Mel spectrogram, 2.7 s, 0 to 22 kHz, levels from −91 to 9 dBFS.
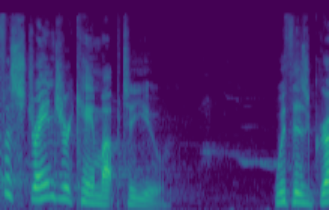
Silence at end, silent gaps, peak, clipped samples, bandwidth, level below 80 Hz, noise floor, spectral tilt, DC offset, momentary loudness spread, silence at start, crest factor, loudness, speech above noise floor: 0 s; none; -12 dBFS; under 0.1%; 16.5 kHz; -72 dBFS; -67 dBFS; -4 dB/octave; under 0.1%; 12 LU; 0 s; 20 dB; -31 LUFS; 37 dB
